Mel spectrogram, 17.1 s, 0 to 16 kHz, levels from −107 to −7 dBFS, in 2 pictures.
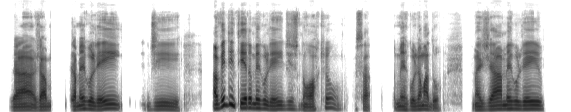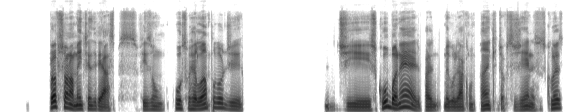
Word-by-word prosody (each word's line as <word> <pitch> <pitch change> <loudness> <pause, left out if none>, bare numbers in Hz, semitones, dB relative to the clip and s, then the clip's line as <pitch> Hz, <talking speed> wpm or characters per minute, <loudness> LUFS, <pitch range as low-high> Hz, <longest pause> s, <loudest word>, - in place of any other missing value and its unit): Já, 90 0 +2
já 95 +3 +2
m - - -8 0.3
já 100 - +2
mergulhei 120 +3 +2 0.3
de 105 -2 -5 0.5
a - - +7
vida 235 +7 +5
inteira 155 -11 +6
eu - - +5
mergulhei 120 -5 +2
de 120 +1 -8
snorkel, 115 - -4 0.2
sá - - -5 0.4
mergulho 100 +1 -1
amador. 110 -10 -1 0.5
Mas 95 0 -2
já 110 +3 +3
mergulhei 120 0 +2 1.2
profissionalmente, 135 -10 +4
entre 110 -1 0
aspas, - - -5
fiz 105 +1 -5
um 100 -3 -5 0.2
curso 130 -4 -2
relâmpago 140 +7 +2
de 110 -6 -4 1.3
de 95 -2 -3
escuba, 130 - +3
né, 155 - +2
pra 90 0 -1 0.2
mergulhar 90 +1 0
com 90 - -9
tanque 115 +5 -3
de - - -7
oxigênio, 100 +2 -4
essas 95 +5 -15
coisas. 140 +2 0
110 Hz, 135 wpm, -25 LUFS, 95-125 Hz, 1.3 s, a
